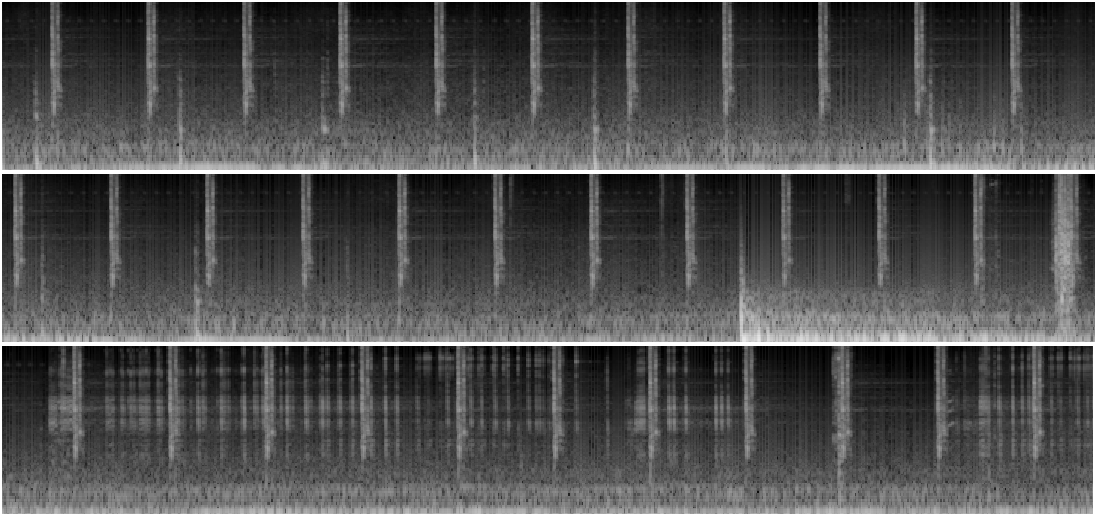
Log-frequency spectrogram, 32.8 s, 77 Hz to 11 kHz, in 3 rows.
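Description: Horror film sound design: a clock ticking steadily, about three ticks every two seconds, over a deep low drone. About 18 seconds in a low boom swells up, a sharp hit follows a few seconds later, and a high metallic jangling shimmer then runs on under the ticking.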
